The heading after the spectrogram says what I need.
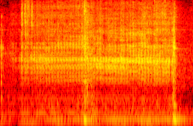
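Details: Snail-aquarium water pump after repair by bending its small magnet bar: smooth, steady low hum from the vibrating diaphragm with a couple of handling clicks; the pump now runs properly.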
